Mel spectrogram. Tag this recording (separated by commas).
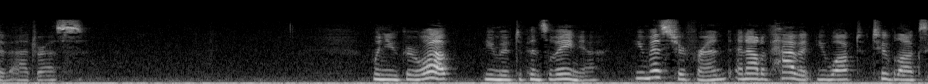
Speech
